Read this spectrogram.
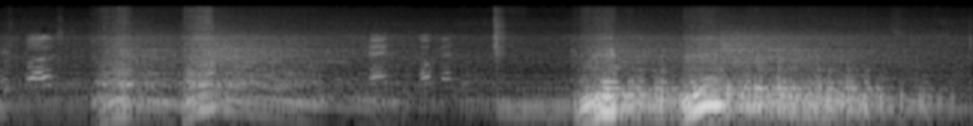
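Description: A car engine revs sharply several times, its exhaust roaring.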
